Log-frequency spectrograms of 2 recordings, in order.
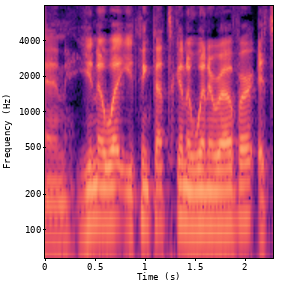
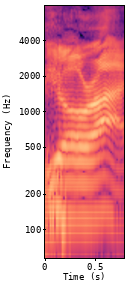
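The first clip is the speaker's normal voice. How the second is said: put-on mock-threatening taunting voice, higher and louder; 3 semitones higher, 8 dB louder than usual. Retelling a scene where a character taunts Jason: imitating a pseudo-threatening taunt. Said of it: "a pseudo-threatening way".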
